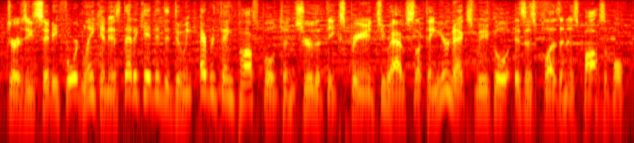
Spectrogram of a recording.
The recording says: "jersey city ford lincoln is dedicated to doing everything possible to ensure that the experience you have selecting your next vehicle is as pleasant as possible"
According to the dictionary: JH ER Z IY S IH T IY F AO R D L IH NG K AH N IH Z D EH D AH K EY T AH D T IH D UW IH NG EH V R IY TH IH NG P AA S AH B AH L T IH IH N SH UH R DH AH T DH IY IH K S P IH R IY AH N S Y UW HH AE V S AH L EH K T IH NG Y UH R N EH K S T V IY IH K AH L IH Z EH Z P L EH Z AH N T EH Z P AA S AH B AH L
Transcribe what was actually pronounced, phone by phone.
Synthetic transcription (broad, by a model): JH ER Z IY S IH T IY F AO R D L IH NG K AH N IH Z D EH D AH K EY T AH D T IH D UW IH NG EH V R IY TH IH NG P AA S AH B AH L T IH IH N SH UH R DH AH T DH IY IH K S P IH R IY AH N S Y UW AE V S AH L EH K T IH NG Y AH R N EH K S T V IY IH K L IH Z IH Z P L EH Z AH N T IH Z P AA S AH B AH L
